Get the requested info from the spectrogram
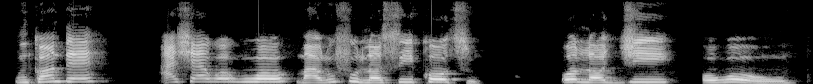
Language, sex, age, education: Yoruba, female, 46-60, tertiary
